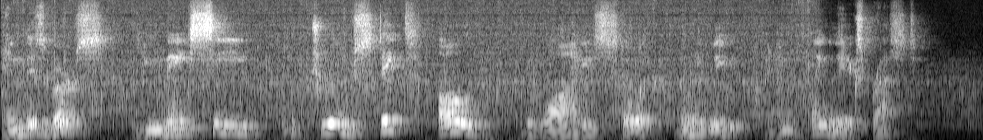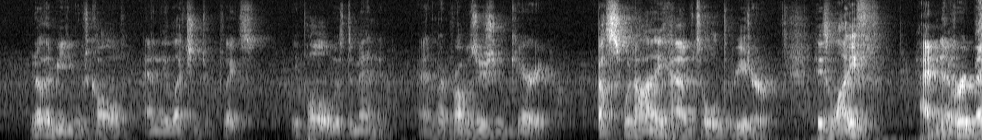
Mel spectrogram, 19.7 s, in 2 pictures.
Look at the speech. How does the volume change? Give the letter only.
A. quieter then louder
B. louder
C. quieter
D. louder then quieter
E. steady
A.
